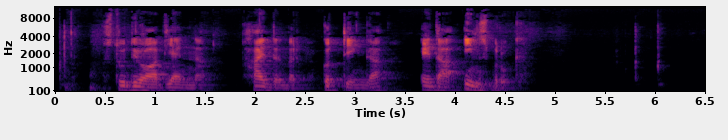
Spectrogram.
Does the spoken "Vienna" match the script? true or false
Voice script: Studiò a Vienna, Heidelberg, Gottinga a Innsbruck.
true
